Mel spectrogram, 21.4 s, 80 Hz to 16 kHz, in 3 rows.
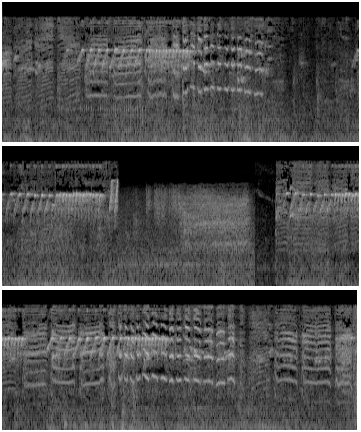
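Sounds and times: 
diamond firetail squeaky chirping song: 0:00.0 - 0:09.5, 0:10.2 - 0:21.3.

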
